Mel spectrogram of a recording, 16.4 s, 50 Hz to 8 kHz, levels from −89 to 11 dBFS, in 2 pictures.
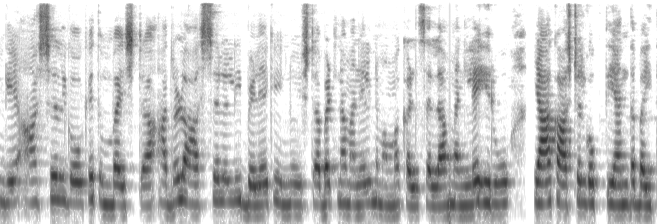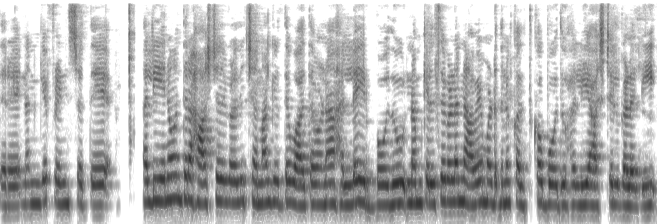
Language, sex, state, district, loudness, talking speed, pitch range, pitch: Kannada, female, Karnataka, Mysore, -18 LUFS, 170 wpm, 225-250 Hz, 235 Hz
